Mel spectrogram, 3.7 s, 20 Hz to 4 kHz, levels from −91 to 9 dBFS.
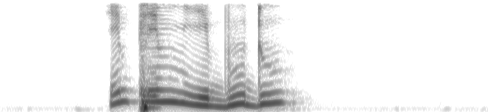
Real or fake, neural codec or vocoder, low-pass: fake; autoencoder, 48 kHz, 32 numbers a frame, DAC-VAE, trained on Japanese speech; 3.6 kHz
